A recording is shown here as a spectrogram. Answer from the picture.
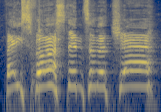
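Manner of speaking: high, loud play-by-play shout; excited call. Real, not acted. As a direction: hit the call as the move lands. Commentating a big spot.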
